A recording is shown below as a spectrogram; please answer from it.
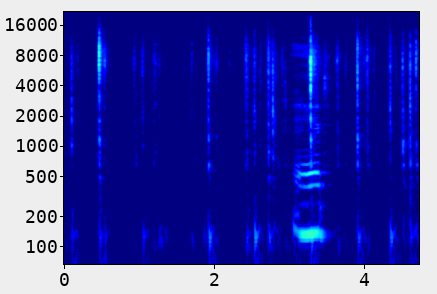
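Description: Keystrokes on a computer keyboard clatter in quick irregular bursts close by, while a person speaks briefly over the typing.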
